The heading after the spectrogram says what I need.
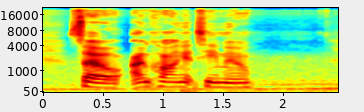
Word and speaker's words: Temu: that timu order and do you say timu TAMU or TAMU because I actually went online to see how it's supposed to be pronounced and they repeatedly said say teu it was just that one commercial that said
